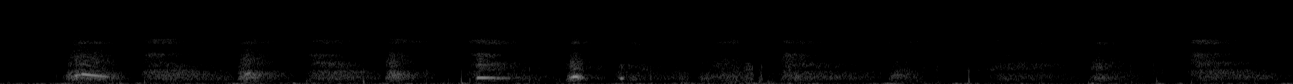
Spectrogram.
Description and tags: Contact microphone against a throat as female breathes.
